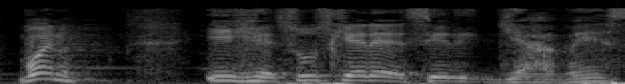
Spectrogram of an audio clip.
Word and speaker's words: Yahvé: Y ustedes saben que en hebreo, los hebreos, el alfabeto hebreo no tiene vocales, son solo consonantes, J, W, H, W, y se pronuncia científicamente Yahvé. Si ustedes me escuchan decir, mi house is beautiful, ustedes se van a reír y van a decir, mire ese cura ahí haciéndoselas, ¿sí? Y no, es my house is beautiful. Lo mismo, J, W, H, W es Yahvé, científicamente, no Jehová. Jehová está mal pronunciado.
